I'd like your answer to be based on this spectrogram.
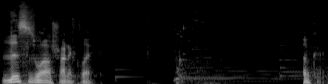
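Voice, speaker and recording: A man hosting a casual game livestream. His voice is quite deep, and he speaks conversationally, reading viewer comments aloud and replying. Music plays faintly behind him. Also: lively intonation, normal speed, darkish tone.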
